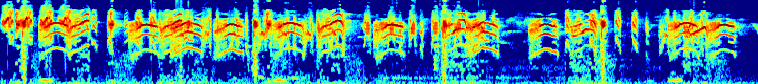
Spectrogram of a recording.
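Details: Noisy crimson sunbird calls used as a lure for birds and to make them sing; a long series of high, arched, harmonic chirps delivered in quick bursts with short pauses.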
